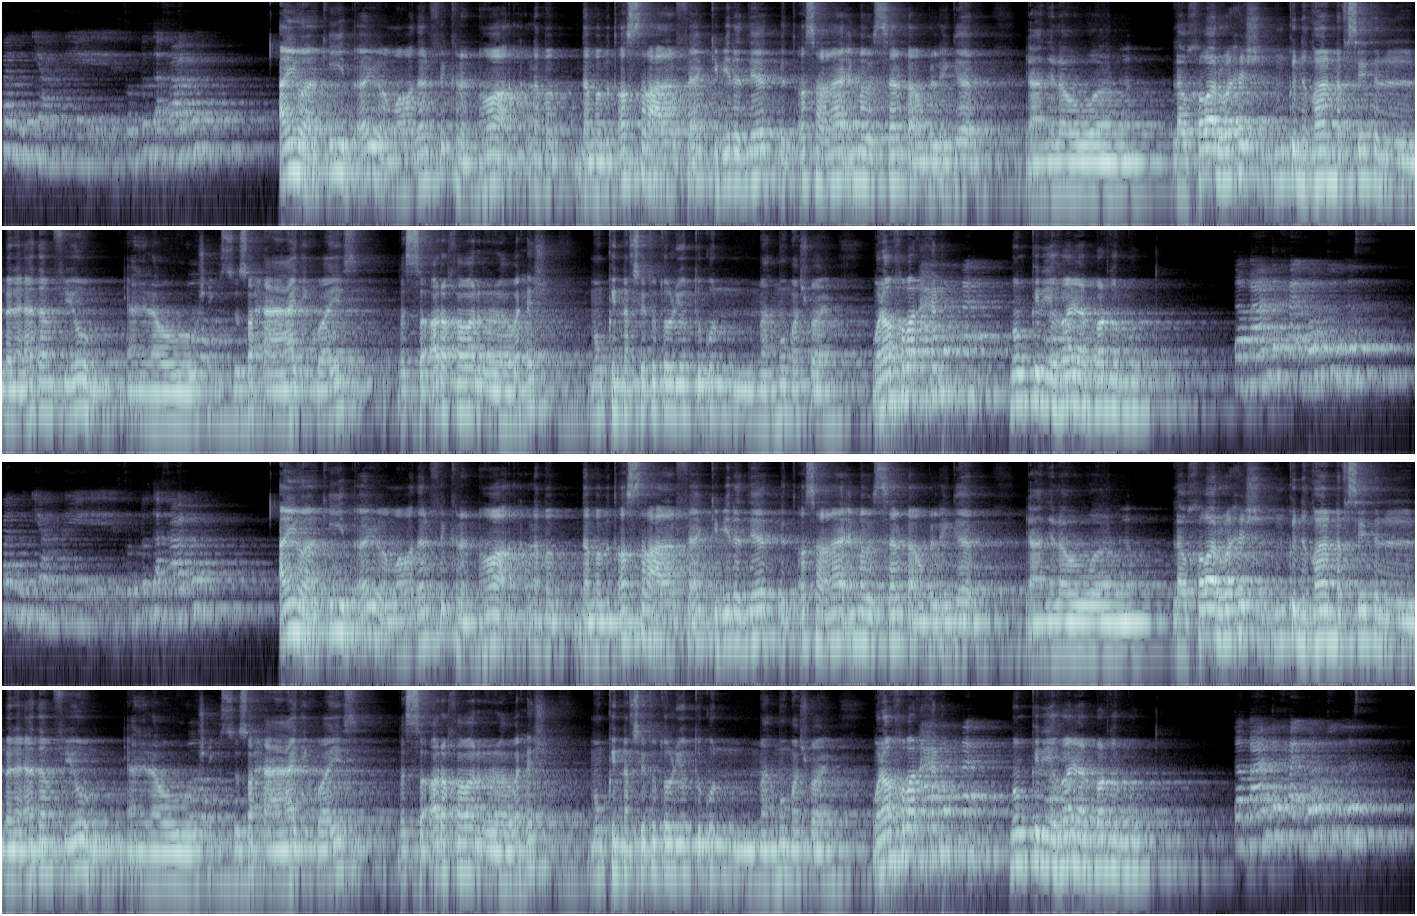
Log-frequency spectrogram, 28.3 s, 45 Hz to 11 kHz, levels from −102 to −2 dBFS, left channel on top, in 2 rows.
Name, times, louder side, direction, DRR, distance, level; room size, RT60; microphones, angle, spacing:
voice 1, 0.0-2.1 10.9-11.1 16.0-16.3 23.3-23.9 24.5-24.8 26.4-27.7, right 1 dB, 30° right, -3 dB, 1.3 m, -33 dB
voice 2, 2.8-9.9 10.2-11.3 11.7-16.2 16.4-17.7 18.1-19.6 20.0-22.5 22.8-23.6 24.2-25.6, equal, 5° left, 5 dB, 0.4 m, -25 dB
7.7 x 6.7 x 4.4 m, 2.2 s
head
